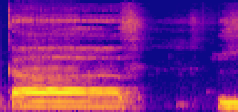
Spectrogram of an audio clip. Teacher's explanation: زبان کا درمیانی حصہ تالو کے ساتھ لگائیں گے اور اس کو بالکل نارمل حالت میں پڑھیں گے۔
